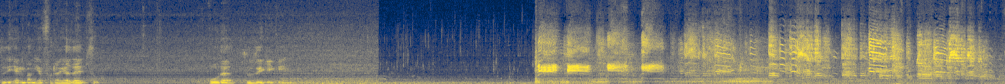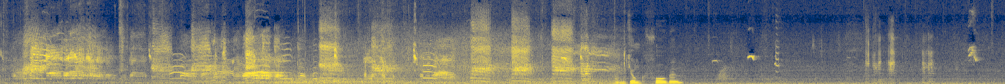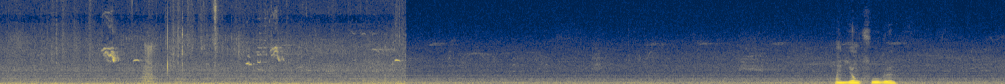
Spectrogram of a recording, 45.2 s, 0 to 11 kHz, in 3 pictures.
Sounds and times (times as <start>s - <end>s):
Speech: 0.0s - 1.6s, 3.1s - 4.4s, 24.3s - 25.4s, 42.6s - 43.7s
Crow: 8.0s - 24.4s.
